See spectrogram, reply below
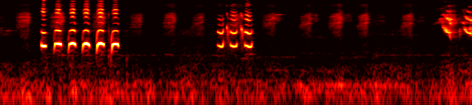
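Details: Indian ringneck parakeet with Alexandrine parrots: five loud harsh calls in a steady row, a shorter burst of four a second later, and soft chirps continuing between them.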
